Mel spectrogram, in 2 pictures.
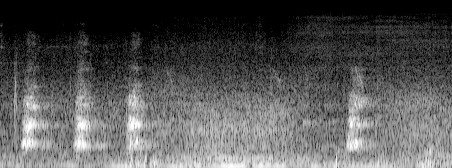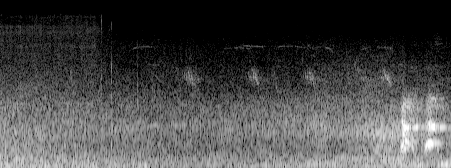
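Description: A dog barking in short barks: three in the first two seconds, one more a few seconds later and a quick double bark near the end. In the second half, a miniature horse's hooves clop faintly and evenly as it trots on pavement.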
